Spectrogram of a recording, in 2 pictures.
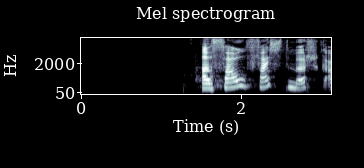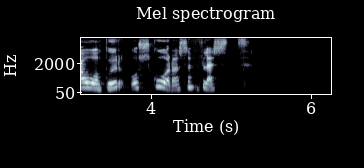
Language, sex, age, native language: Icelandic, female, 30-39, Icelandic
